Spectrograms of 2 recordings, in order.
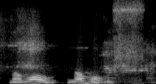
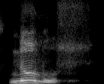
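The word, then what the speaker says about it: νόμους: Nomos. No escuché el verbo. O didáscolos. Didáscalos. Sí. Sí, jodidáscalos. ¿Qué dice acá? Ginosquei. Ginosquei. Tus. Nomus. Ajá. Recuerden, diptongo u.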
